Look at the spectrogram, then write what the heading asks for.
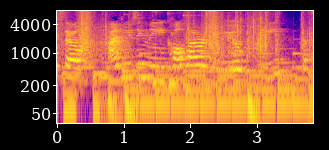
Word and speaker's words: gnocchi: It is pretty healthy, so I'm using the cauliflower gnocchi.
